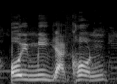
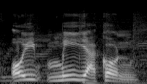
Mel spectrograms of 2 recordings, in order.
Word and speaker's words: Oymyakon: Siberia y se llama Oymyakon, que ya he conseguido pronunciarlo bien, porque la pasada semana me salía Oymyakon, que me salía un poco regularcillo.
